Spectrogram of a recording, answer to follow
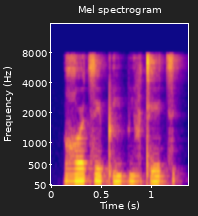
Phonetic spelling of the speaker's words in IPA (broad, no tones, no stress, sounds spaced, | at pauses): ʁʷ œ t͡s e pʼ i p i v tʼ e t͡s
